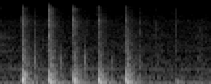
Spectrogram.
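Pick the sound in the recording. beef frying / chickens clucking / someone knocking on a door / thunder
someone knocking on a door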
